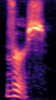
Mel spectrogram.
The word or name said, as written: verse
